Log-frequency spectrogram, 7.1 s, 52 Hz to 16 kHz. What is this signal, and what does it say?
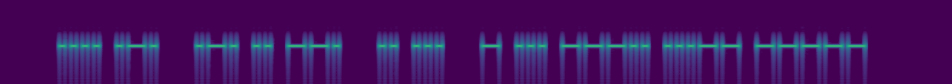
Morse code, heard as a keyed tone, about 28 wpm, 700 Hz. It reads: HR RIG IS TS830
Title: Common QSO Phrases 28wpm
